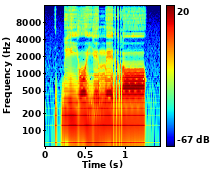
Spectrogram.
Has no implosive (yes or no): no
